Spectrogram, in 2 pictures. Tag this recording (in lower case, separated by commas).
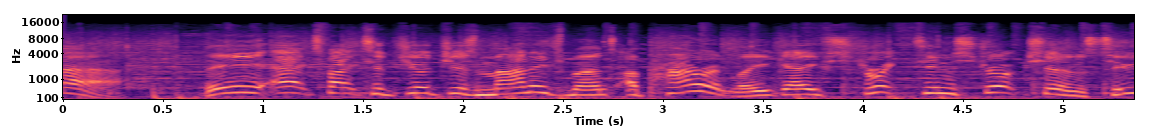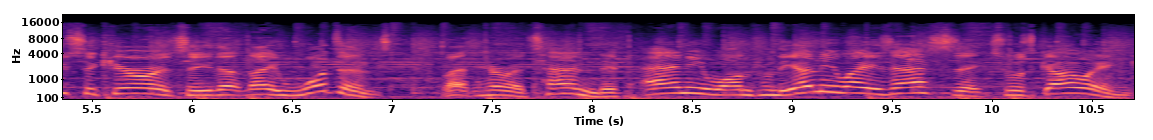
speech, music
